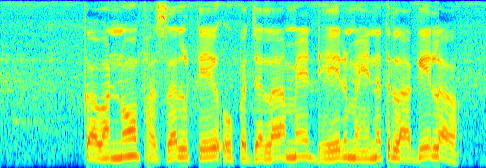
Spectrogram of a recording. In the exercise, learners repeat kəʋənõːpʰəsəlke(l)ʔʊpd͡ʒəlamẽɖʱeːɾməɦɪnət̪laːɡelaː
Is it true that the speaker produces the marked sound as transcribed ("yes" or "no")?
no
